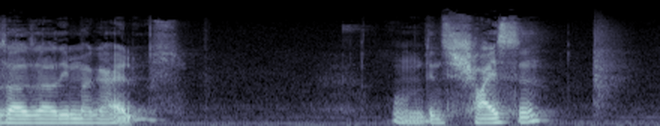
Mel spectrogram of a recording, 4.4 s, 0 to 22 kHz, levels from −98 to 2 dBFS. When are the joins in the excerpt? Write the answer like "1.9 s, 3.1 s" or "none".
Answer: 2.8 s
